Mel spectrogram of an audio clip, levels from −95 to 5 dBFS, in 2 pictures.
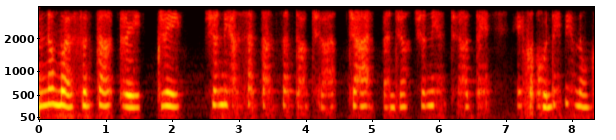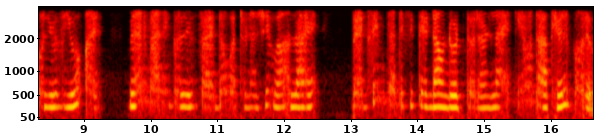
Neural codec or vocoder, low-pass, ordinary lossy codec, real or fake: codec, 16 kHz in and 24 kHz out, 0.6 kbps, FocalCodec, streaming, 4096 codes; 3.6 kHz; none; fake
